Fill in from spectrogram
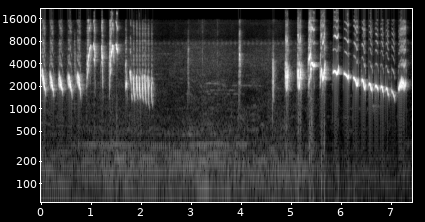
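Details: Greater green leafbird in full loud song: rapid whistled notes and chattering trills, a short pause with faint low background hum, then more varied sliding whistles.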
